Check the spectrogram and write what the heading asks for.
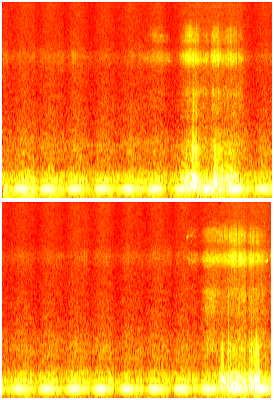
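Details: Soft, rhythmic low rumbling from a sleeping cat, with brief higher snuffling sounds; gentle snoring.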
